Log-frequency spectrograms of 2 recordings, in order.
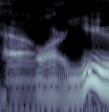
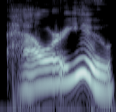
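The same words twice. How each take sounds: First: It is said in a suggestive, creepy way. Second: It is said in a plain, neutral way.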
